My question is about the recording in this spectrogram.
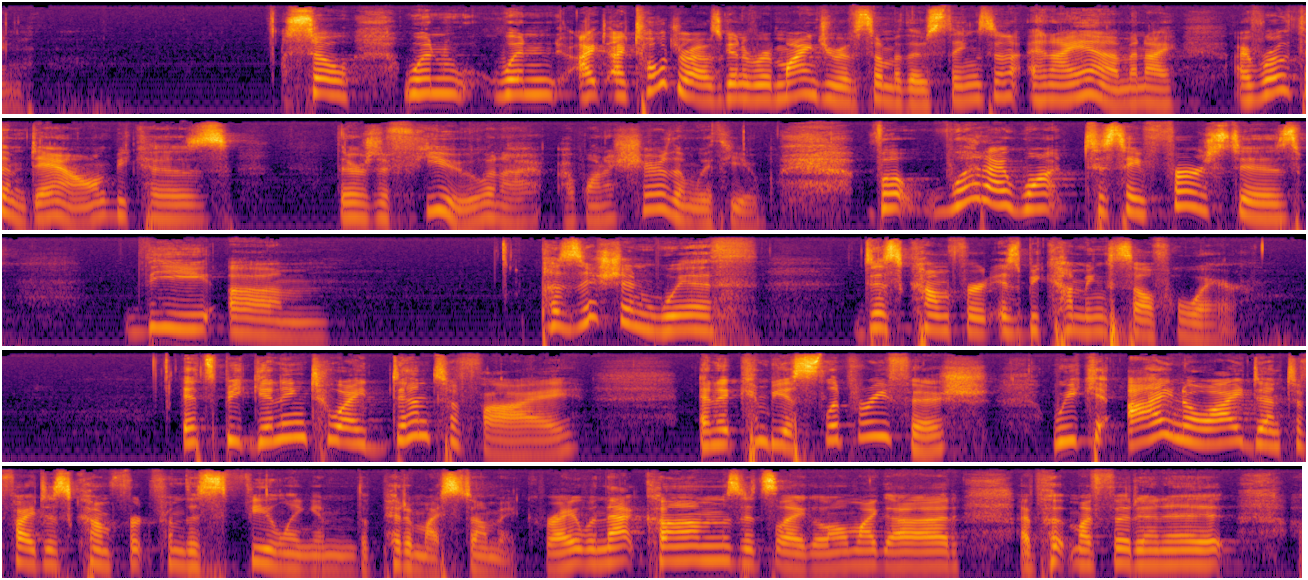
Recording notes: This talk was recorded live at the Center for Spiritual Living Prescott on February 4, 2024.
